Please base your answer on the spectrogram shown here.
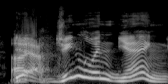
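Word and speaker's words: Gene Luen Yang: Jean-Lun Yang is great.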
